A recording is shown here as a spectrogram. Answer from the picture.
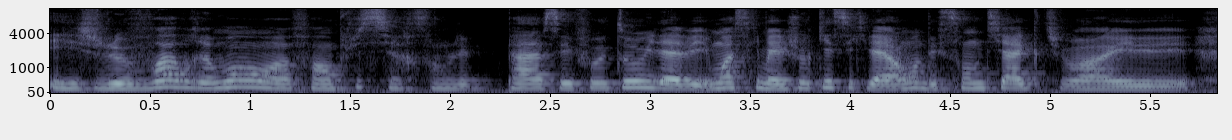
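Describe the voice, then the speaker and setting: This woman talks at a very fast pace. Her pitch sits in the middle range. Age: 20s. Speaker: social media creator. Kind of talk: casual chat. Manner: animated.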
